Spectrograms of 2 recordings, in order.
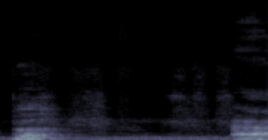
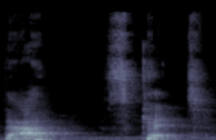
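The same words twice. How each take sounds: First: B-as-ket whispered slowly, each syllable pulled apart; sounded out by syllable. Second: Basket said slowly for dictation; slow, clear basket for spelling; slow dictation word. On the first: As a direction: break basket into b-as-ket, soft and unvoiced. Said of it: "so we have". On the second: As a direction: draw out basket so children can hear it. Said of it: "so we have basket". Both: Shown as a demonstration.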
